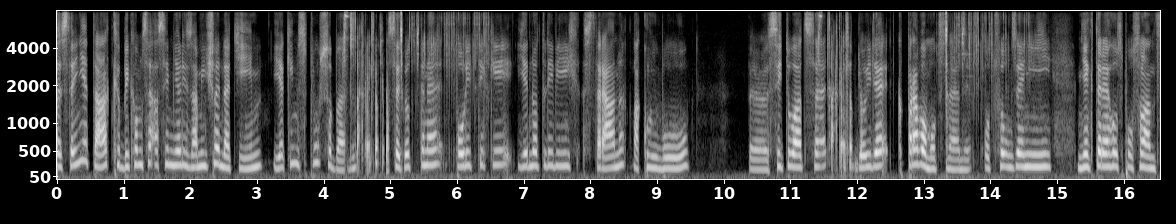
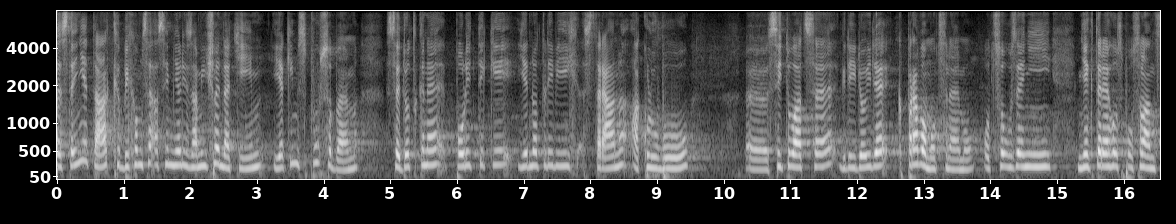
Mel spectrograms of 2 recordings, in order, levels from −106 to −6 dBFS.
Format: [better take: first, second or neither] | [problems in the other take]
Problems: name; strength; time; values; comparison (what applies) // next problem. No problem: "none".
second | noise reduction (neural diffusion model UNIVERSE++)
